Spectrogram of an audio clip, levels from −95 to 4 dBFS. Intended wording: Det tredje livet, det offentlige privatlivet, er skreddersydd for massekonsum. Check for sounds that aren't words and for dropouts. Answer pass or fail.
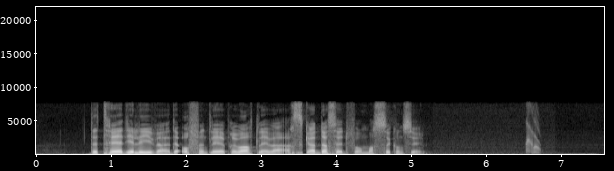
fail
